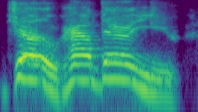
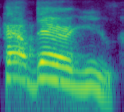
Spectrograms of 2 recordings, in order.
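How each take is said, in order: First: Slow, higher, theatrical indignation; drawn-out mock outrage. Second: Higher, quick mock outrage. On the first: Fan scolding [name] for not liking [name], slow theatrical indignation. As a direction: stretch each word like a wounded diva. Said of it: "or I say". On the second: Fan scolding [name] for not liking [name], quick mock outrage. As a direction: snap it like a betrayed fan. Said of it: "I look over at [name] and I'm like".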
